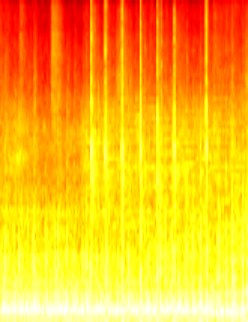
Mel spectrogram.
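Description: A modified motorcycle engine revs loudly up close with a rough, throbbing idle, broken by a series of sharp crackling backfire pops clustered in the second half, no voices.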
